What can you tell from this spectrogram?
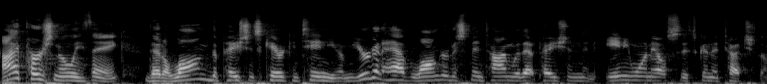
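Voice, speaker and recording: Speaking with an American accent at a moderate pace, a man uses a high pitch with ordinary pitch variation, hardly any pauses and big swings in loudness. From Arkansas, US South. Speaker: clinical specialist and respiratory therapist. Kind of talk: conference presentation. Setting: stage with audience. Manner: casual, conversational.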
